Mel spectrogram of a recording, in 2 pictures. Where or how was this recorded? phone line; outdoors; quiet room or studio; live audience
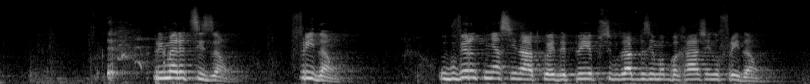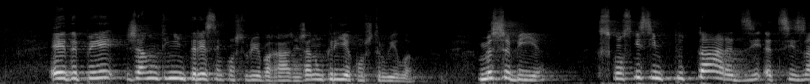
live audience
